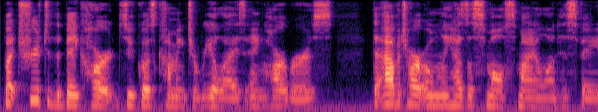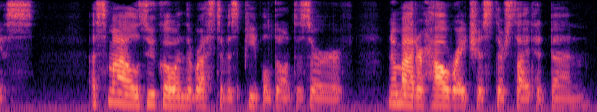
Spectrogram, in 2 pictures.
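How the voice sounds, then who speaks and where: A woman's voice: fairly low pitch, steady tone, normal speed, a bit bright, dry recording. A woman reading a story aloud as scripted narration. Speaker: podfic reader of fan fiction.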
